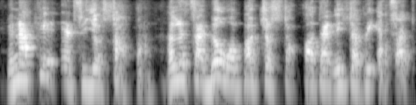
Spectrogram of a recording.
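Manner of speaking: high, heated preacher rant; mock scolding. Reverend fussing about missing emails, mock exasperated.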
